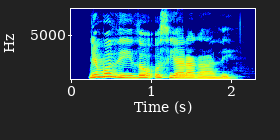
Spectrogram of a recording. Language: Kikuyu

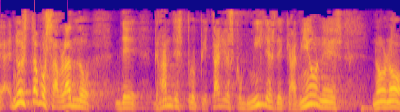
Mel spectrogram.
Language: Spanish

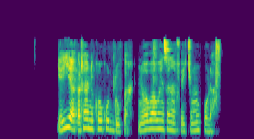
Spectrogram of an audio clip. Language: Ganda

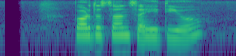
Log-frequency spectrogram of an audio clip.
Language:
Nepali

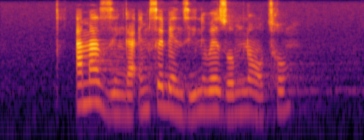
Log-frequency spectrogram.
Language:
Zulu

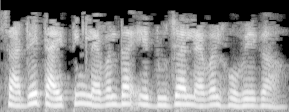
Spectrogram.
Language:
Punjabi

